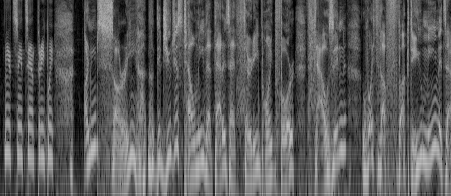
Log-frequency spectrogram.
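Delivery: high, slow cartoon alien voice. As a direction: rant in the Martian voice. Disbelief at view count, cartoon voice.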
